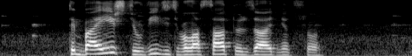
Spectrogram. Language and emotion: Russian, angry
